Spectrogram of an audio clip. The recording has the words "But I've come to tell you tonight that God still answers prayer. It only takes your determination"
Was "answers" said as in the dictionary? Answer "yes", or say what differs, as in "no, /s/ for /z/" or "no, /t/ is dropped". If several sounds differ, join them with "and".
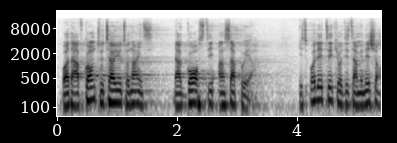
no, /z/ is dropped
